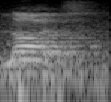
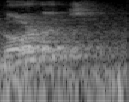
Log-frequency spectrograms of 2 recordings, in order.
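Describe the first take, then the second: First: No d sound is heard before the j. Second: A d sound is heard before the j. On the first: The speaker calls it right. "डी silent" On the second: The speaker calls it wrong. "लॉडज wrong"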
